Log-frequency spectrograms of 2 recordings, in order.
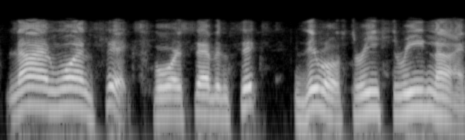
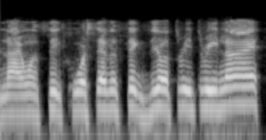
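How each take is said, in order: First: The number is said slowly. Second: The number is said fast.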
